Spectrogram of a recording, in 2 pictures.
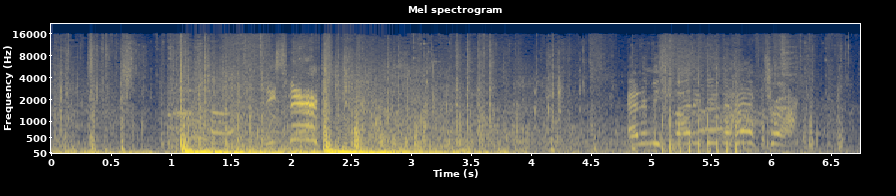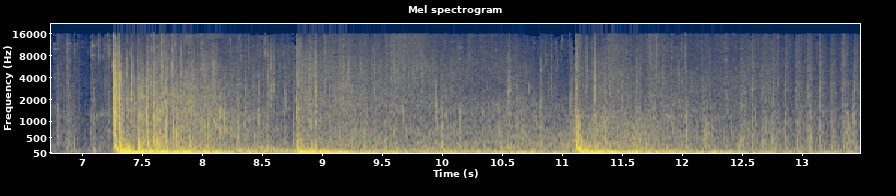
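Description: Gunfire and explosions boom loudly in sudden bursts.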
